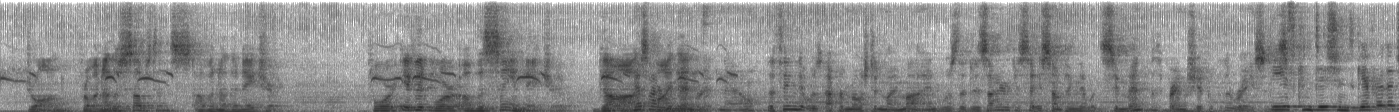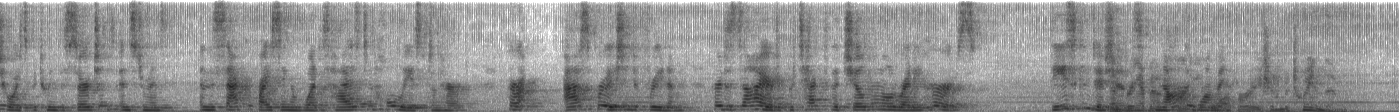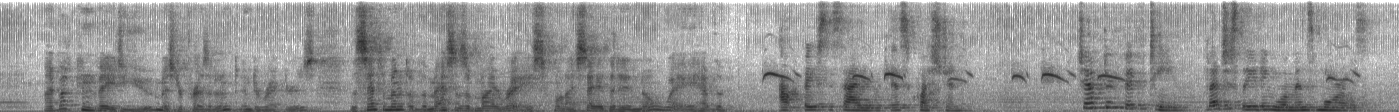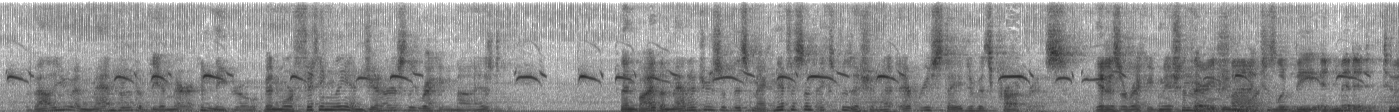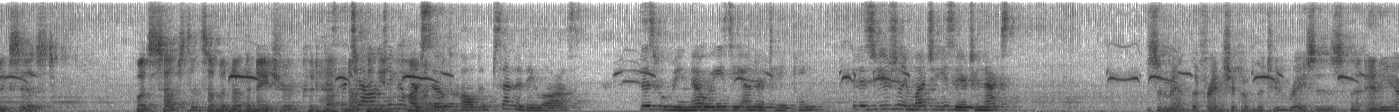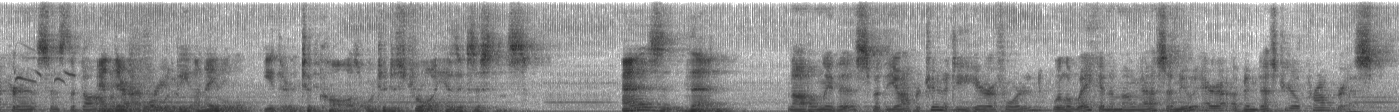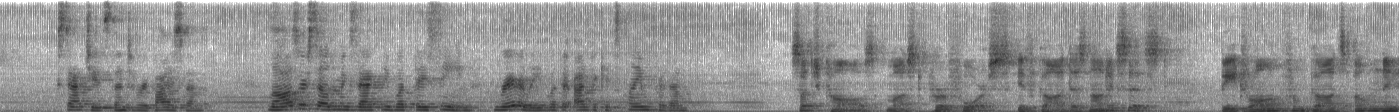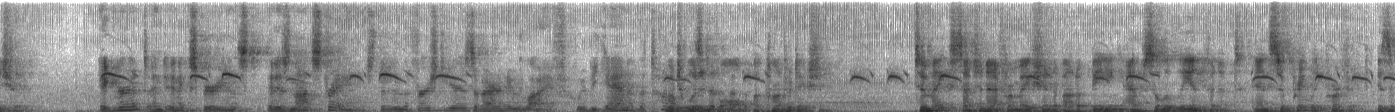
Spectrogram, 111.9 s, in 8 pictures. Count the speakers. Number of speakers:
three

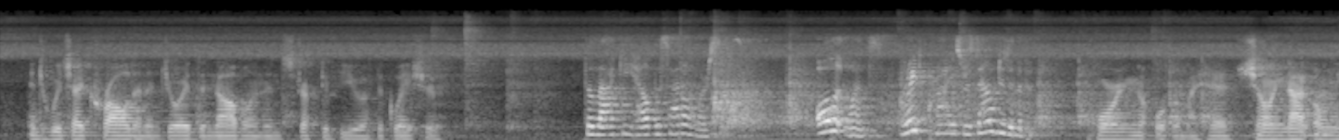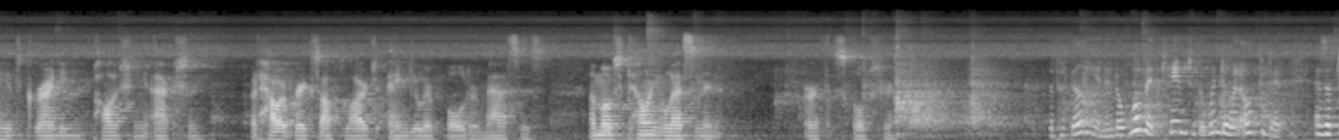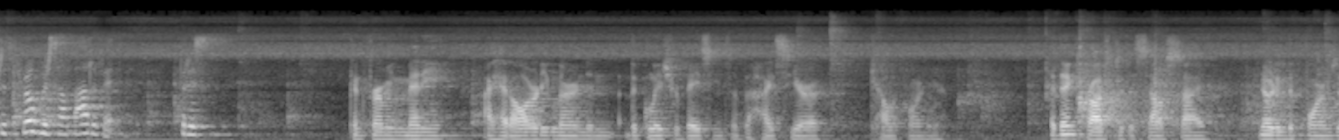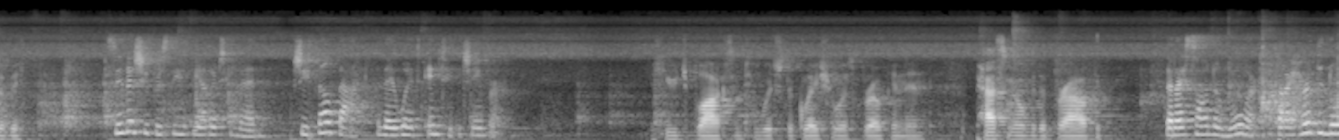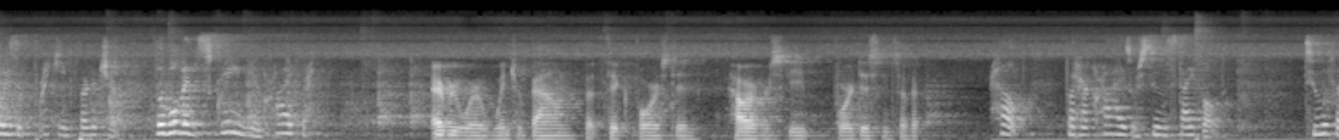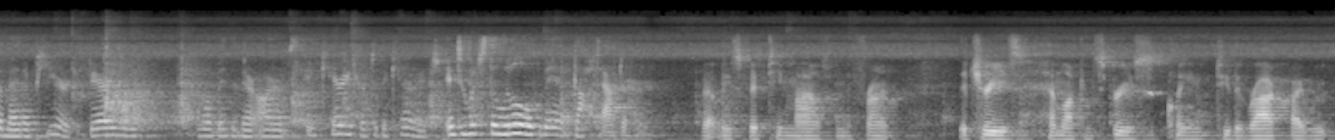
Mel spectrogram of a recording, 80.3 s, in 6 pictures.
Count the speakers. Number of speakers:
two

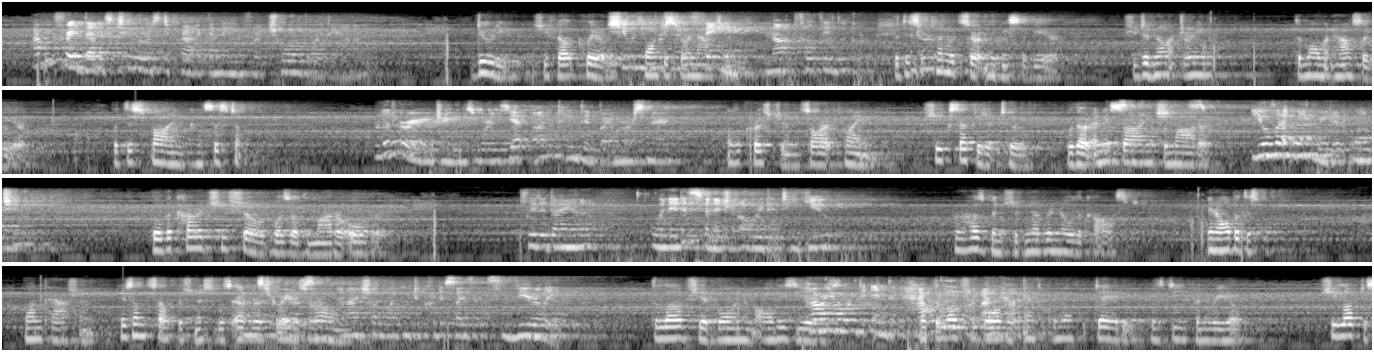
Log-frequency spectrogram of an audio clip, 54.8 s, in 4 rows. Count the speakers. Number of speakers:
two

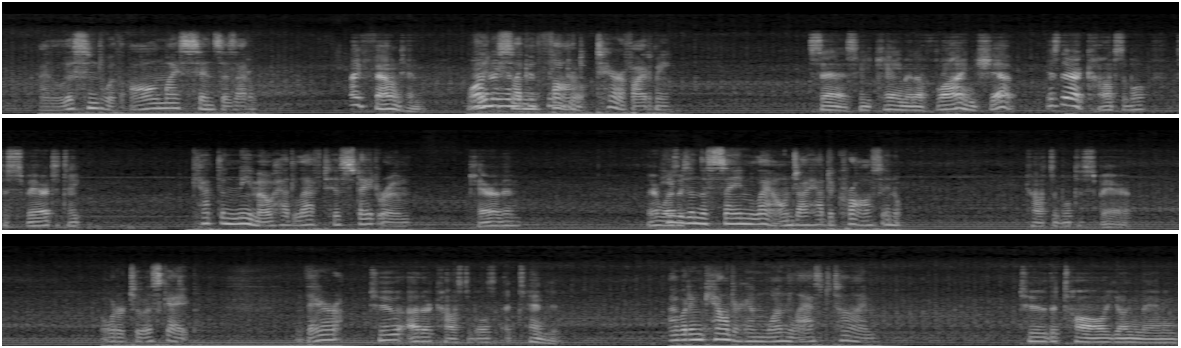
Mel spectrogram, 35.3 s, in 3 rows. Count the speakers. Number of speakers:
two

